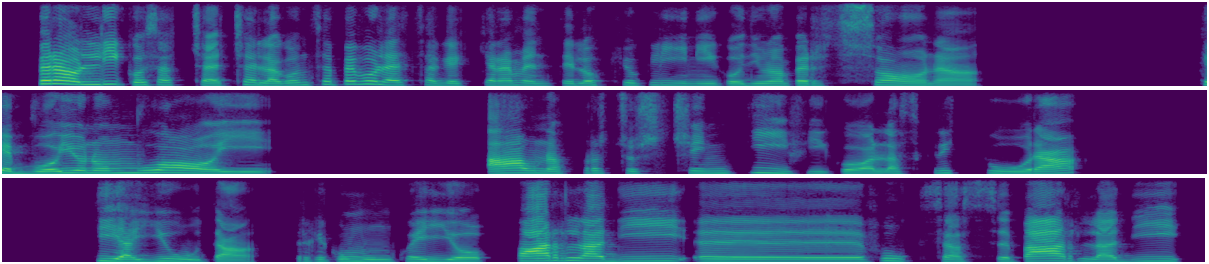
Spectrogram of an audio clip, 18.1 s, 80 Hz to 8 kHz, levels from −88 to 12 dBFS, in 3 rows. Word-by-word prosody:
però 315 -2 +11
lì 265 +2 +2
cosa 225 -2 -3
c'è? 170 -5 -2
C'è 225 - -5
la 180 -3 +1
consapevolezza 225 0 -1
che 180 -2 -7
chiaramente 195 -3 -4
l'occhio 195 +1 -5
clinico 175 -5 -8
di 175 - -9
una 180 0 -3
persona 180 -5 -3 1.1
che - - +3
vuoi 180 +4 +1
o 225 - +2
non 215 0 -3
vuoi 200 -10 +1 1.1
ha 220 +2 +8
un 210 -3 -4
approccio 185 +1 -7
sc 180 - -14
scientifico 195 -5 -8
alla 160 0 -3
scrittura 185 -1 -2 1.1
ti 215 -2 +1
aiuta, 175 -5 -1 0.2
perché 175 -1 -13
comunque 185 -1 -6
io 170 -2 -3
parla 230 0 +7
di, 215 +2 -7
uhm, 185 -3 -2
Fuksas, 175 -6 -8
parla 210 -5 +4
di, 200 +3 -10
195 Hz, 125 wpm, -21 LUFS, 175-215 Hz, 1.1 s, però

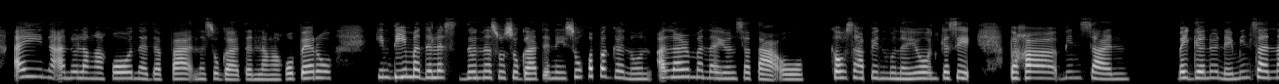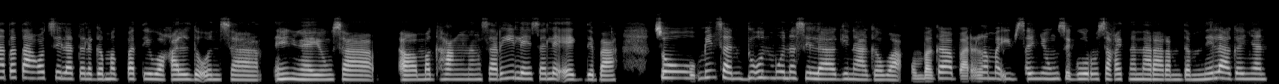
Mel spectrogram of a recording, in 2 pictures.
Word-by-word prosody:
"Ay 360 +1 +2
na 290 - 0
ano 295 0 -6
lang 285 -1 -2
ako, 280 +2 +1
nadapa, 250 0 +1
nasugatan 235 -2 -2
lang 230 0 -3
ako." 250 +3 0
Pero 295 +2 +4 0.6
hindi 335 +1 +2
madalas 320 -3 +1
do'n 295 +3 -2
nasusugatan 290 -3 +1
eh. 280 - -5
So, 340 - +1
kapag 370 -2 +3
gano'n, 250 -1 -5
alarma 340 0 +2
na 295 -1 -2
'yon 275 0 -4
sa 280 +1 -2
tao. 230 0 +2 0.3
Kausapin 300 -2 +2
mo - - -3
na 260 - 0
'yon, 275 0 0
kasi 290 -1 +1 0.4
baka 290 0 +5
minsan 265 -4 -1 0.5
may 295 - +6
gano'n 300 0 +1
eh, 245 - -3
minsan 310 0 +1
natatakot 305 -2 +1
sila 275 -3 0
talaga 250 -1 -2
magpatiwakal 240 -2 +1
doon 225 0 -1
sa 215 -3 -1 0.2
ayon 250 +1 +3
nga, 225 - +4
'yong 225 0 -1
sa, 225 -1 +3 0.5
ah, 220 0 +5
mag-hang 235 0 -1
ng 235 0 -5
sarili 260 +2 0
sa 255 0 -2
leeg, 225 -3 -1
'di 230 0 0
ba. 210 -1 +3 0.4
So, 300 -1 +3
minsan 310 -4 0
doon 295 +1 -4
muna 295 -1 -2
sila 255 -3 +2
ginagawa, 220 -4 -1
kumbaga 145 - +1
para - - 0
lang 280 -1 -3
maibsan 255 +1 -3
'yong 255 0 -3
siguro 250 +1 0
sakit 245 0 -1
na 240 - -1
nararamdam 225 -1 0
nila 270 +1 +3
ganyan. 255 -1 -1
260 Hz, 160 wpm, -22 LUFS, 235-295 Hz, 0.6 s, may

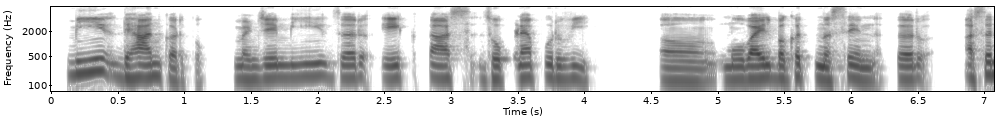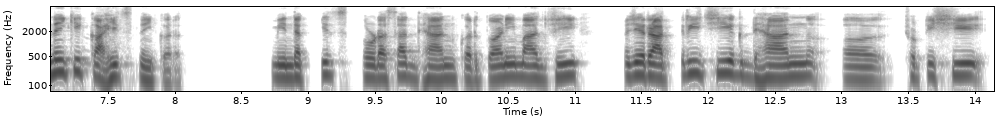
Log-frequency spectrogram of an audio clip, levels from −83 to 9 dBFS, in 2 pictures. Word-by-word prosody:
मी 205 +4 +2
ध्यान 155 +1 +5
करतो. 125 -7 -7 0.2
म्हणजे 145 +1 0
मी 155 +2 -2
जर 150 0 +1
1 150 +1 +2
तास 145 -1 +1
झोपण्यापूर्वी 145 -1 -2 0.5
अ, 135 - -4 0.4
मोबाईल 145 +2 +5
बघत 150 +2 0
नसेन, 135 0 +1 0.2
तर 145 0 +1 0.4
असं 180 +4 +2
नाही, 205 +1 +5
की 215 - -1
काहीच 160 +1 +2
नाही 135 -3 0
करत. 115 +1 -11 0.7
मी 155 - +3
नक्कीच 155 +4 -1
थोडासा 150 +1 +1
ध्यान 140 +1 +2
करतो 135 0 -4
आणि 155 +2 +3
माझी 150 0 +1
म्हणजे 175 0 -2
रात्रीची 185 +4 +4
एक 185 - 0
ध्यान 155 +3 +2
अ, 145 -3 -11 0.4
छोटीशी, 170 +2 0
150 Hz, 140 wpm, -26 LUFS, 145-165 Hz, 0.7 s, ध्यान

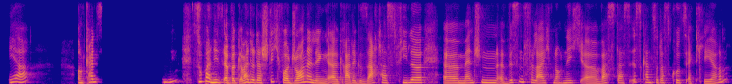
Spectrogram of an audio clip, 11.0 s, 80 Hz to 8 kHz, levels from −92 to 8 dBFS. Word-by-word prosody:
Ja. 285 +2 +1 0.7
Und 210 -1 0
kannst 280 +1 +1 0.9
mhm, 275 +4 -3 0.3
super, 315 +3 +5
ne, 240 - +9
ist 245 - -5
aber 205 -2 +5
w - - +1
weil 275 - +6
du 245 - +4
das 220 -1 +1
Stichwort 215 -9 +1
Journaling, 205 -3 +4
äh, 180 - +1
gerade 185 +3 +1
gesagt 190 +3 0
hast. 220 0 -4
Viele, 235 +1 +2 0.3
äh, 200 +2 +1
Menschen, 225 +3 0
äh, 190 -2 -4
wissen 235 +6 -2
vielleicht 200 -8 -1
noch 195 -1 -5
nicht, 210 +1 -5
äh, 185 -1 -3
was 195 +2 -1
das 205 -1 -6
ist. 275 - -8
Kannst 245 0 -4
du 240 - -4
das 210 0 -7
kurz 220 -1 -5
erklären? 175 - -5
215 Hz, 190 wpm, -21 LUFS, 200-245 Hz, 0.9 s, ne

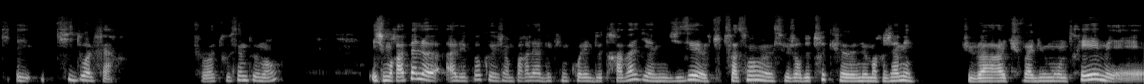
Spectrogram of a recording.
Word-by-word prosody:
qui - - -19
et, 310 0 -6 0.2
qui 220 - -5
doit 195 -1 0
le 175 - -9
faire?» - - -9 0.6
tu - - -20
vois? 145 +2 -4
Tout 170 - -12
simplement. 195 -1 -4 0.9
Et - - +2
je 190 - +4
me 180 - +4
rappelle, 215 +9 +4
heu, 185 - +7
à 170 - -1
l'époque, 185 +6 -6
heu, 175 - -3
j'en 160 -1 -8
parlais 170 +2 -5
avec 165 -1 -8
une 170 - -8
collègue 160 -1 -3
de 155 - -5
travail 195 +10 -1
et - - 0
elle 160 -2 -1
me 155 - -4
disait: 165 +7 +3
«Heu, 155 - +2
toute - - -8
façon, 205 +5 +2
heu, 170 -2 0
ce 165 +1 -5
genre 160 0 0
de 160 - 0
truc, 230 +5 -5
heu, 155 -2 +4
ne 160 +1 +2
marche 155 -1 0
jamais. 170 -1 +2 0.4
Tu 150 - -3
vas 150 +1 +4
tu 150 - -7
vas 155 - +4
lui 150 +2 -1
montrer 160 +9 +4
mais, - - +1
165 Hz, 250 wpm, -23 LUFS, 155-195 Hz, 0.9 s, heu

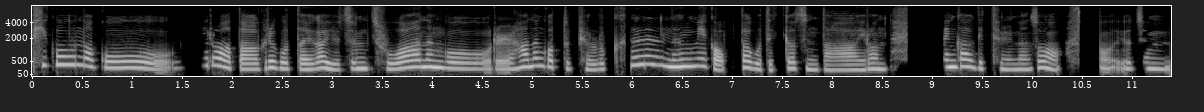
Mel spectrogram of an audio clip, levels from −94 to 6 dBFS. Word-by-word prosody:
피곤하고 265 - +1 0.3
피로하다.' 240 -12 +1
그리고 240 -3 +2
'내가 215 +2 +1
요즘 220 +3 -1
좋아하는 255 +6 +3
거를 210 - -1
하는 285 +4 +3
것도 265 -6 -2
별로 195 +1 -5
큰 345 - -1
흥미가 295 -6 +4
없다고 225 +4 -1
느껴진다.' 180 -3 -4
이런 205 +2 -1 0.6
생각이 275 -4 +3
들면서 195 +2 -2 0.4
어 - - -4
요즘 220 -1 -4
225 Hz, 260 characters per minute, -26 LUFS, 200-275 Hz, 0.6 s, 흥미가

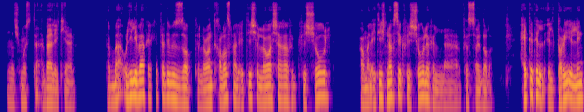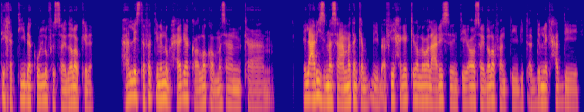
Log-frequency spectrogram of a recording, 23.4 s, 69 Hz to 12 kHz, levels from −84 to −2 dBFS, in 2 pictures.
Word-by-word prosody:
مش 105 -1 -11
مستقبلِك 105 -1 -3
يعني. 95 -2 -8 0.6
طب 115 0 -6
بقى 125 +2 0
قولي 135 +2 +2
لي 145 - +9
بقى 150 +1 +6
في 140 - -8
الحتة 135 +2 -5
دي 135 0 +2
بالضبط، 110 -6 0
اللي 100 0 -5
هو 105 - +2
أنتِ 110 +1 -1
خلاص 125 +3 -2
ما 115 - 0
لقيتيش 125 +4 -1
اللي 115 0 -1
هو 120 +1 +3
شغفِك 120 -1 -3
في - - -15
الشغل 135 +7 +1 0.6
أو 105 - -2
ما 105 +1 -2
لقيتيش 125 +7 -2
نفسِك 140 +1 +3
في - - -15
الشغل 130 +4 +2
في 110 - -7
ال 95 0 -9
في - - -16
الصيدلة. 95 -1 -5 0.6
حتة 150 +5 +2
ال 135 -5 +2
الطريق 125 +8 +3
اللي 125 -1 +4
أنتِ 130 0 0
خدتيه 115 +1 -3
ده 120 -1 +3
كله 120 +2 -1
في 120 - -15
الصيدلة 100 +3 +1
وكده، 95 -3 -3 0.6
هل 135 +5 +2
استفدتِ 140 -1 0
منه 130 +1 +4
بحاجة 120 +5 +1
كلقب 105 -3 -2
مثلًا 100 -1 -4
ك - - -10 1.1
العريس 130 0 +7
مثلًا 115 -2 +4
عامةً 110 +3 +5
كان 115 -4 -2
بيبقى 110 -5 -6
فيه 130 - -1
حاجات 125 +1 -1
كده 125 0 -1
اللي 120 0 0
هو 120 - +3
العريس 115 +1 +3
أنتِ 105 -1 -7
آه 110 +2 +2
صيدلة 115 +2 +1
فأنتِ 100 -3 -8
بيتقدم 100 +1 -5
لِك 110 0 0
حد 105 -2 -5
115 Hz, 175 wpm, -28 LUFS, 105-125 Hz, 1.1 s, لي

